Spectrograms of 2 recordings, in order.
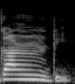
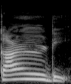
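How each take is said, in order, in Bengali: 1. 'd' ধ্বনিটি মূর্ধন্য। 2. 'd' ধ্বনিটি মূর্ধন্য।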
